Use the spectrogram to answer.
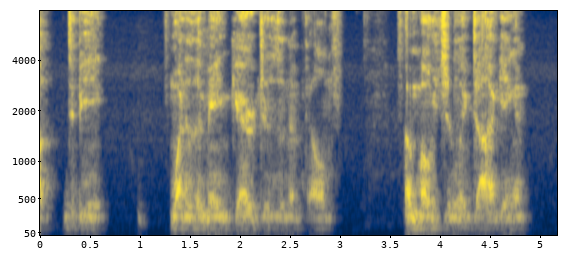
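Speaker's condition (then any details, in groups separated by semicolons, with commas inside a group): Laryngectomy; total laryngectomy after radiation damage, voice prosthesis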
